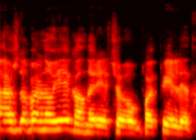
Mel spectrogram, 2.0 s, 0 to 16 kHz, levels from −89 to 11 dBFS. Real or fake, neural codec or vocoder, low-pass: fake; vocoder, 44.1 kHz, 128 mel bands every 512 samples, BigVGAN v2; 14.4 kHz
